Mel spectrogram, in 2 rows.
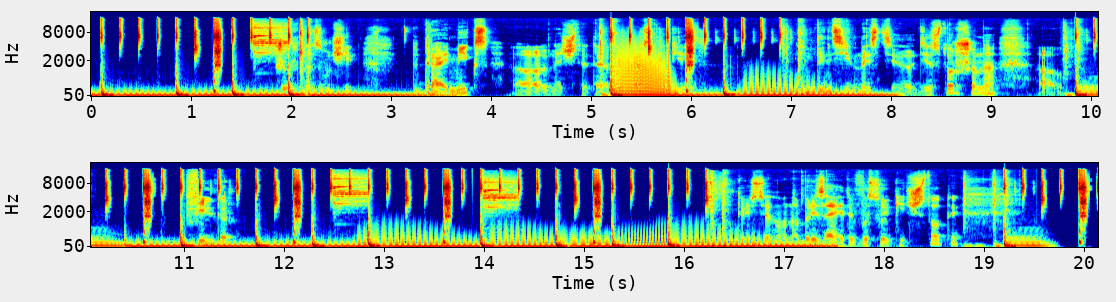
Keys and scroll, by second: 2.2 space, 5.1 space, 7.0 space, 9.7 space, 16.3 space, 19.1 space.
